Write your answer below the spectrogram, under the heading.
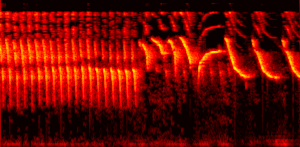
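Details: Canary singing as a tutor for other birds, a fast rolling trill of rapidly repeated notes followed by several looping, downward-curving whistles.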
